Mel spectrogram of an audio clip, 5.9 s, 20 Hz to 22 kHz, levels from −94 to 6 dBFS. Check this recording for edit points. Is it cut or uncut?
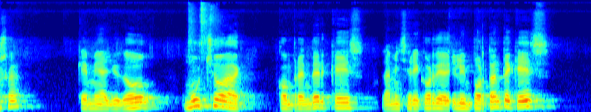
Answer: cut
